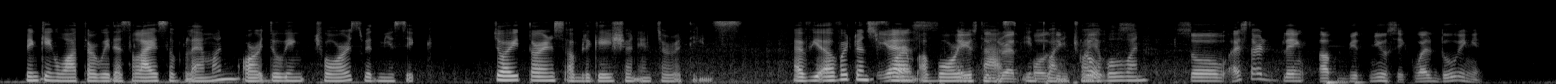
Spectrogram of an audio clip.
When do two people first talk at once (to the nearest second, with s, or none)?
9 s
